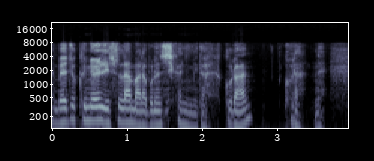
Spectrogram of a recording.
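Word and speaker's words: قرآن: 금요일 이슬람 알아보는 시간입니다 꾸란 코란네 코란의 아랍어 발음은 꾸란이 그리고 또 마오메이 아르버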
